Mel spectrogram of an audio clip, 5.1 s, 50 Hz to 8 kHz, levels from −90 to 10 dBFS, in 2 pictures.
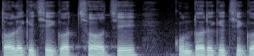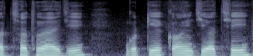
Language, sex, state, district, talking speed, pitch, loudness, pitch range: Odia, male, Odisha, Malkangiri, 140 wpm, 120 Hz, -16 LUFS, 110-125 Hz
